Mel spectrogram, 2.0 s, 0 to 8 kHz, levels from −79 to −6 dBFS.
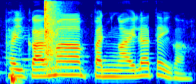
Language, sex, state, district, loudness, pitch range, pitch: Wancho, female, Arunachal Pradesh, Longding, -18 LUFS, 175-215 Hz, 190 Hz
